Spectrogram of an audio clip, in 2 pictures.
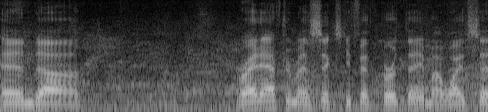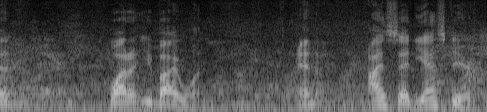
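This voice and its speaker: A man with an American accent speaks very slowly at a fairly high pitch, with ordinary pitch variation, long, frequent pauses, audible room echo and noticeable background noise. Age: 60s. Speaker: military veteran and trike rider. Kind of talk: casual interview.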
